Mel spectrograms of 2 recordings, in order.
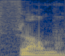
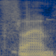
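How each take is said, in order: First: The vowel is said like an 'o'. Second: The vowel is said like an 'a'. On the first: The speaker calls it right. "he says it's Flom" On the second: The speaker calls it wrong. "not Flam"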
